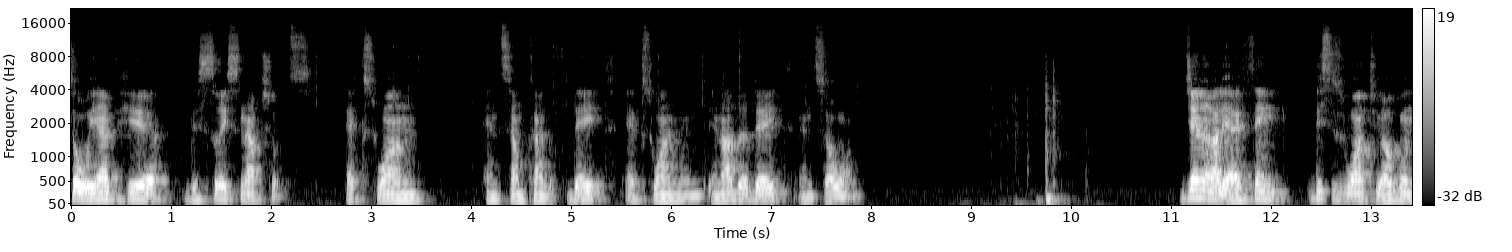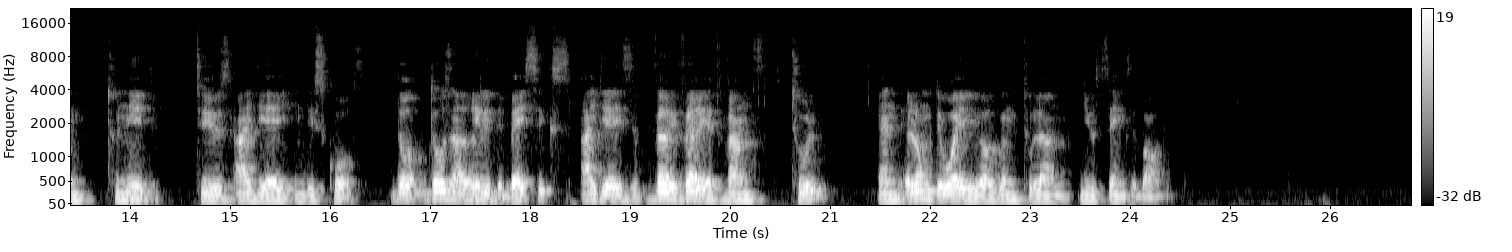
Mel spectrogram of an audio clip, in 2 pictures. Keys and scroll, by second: 9.6 super+l.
